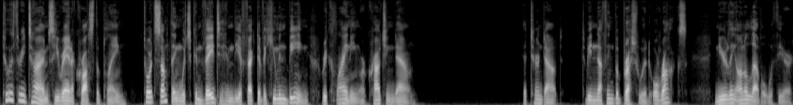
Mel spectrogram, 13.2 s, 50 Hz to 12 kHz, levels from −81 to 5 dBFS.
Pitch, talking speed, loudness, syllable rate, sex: 100 Hz, 190 wpm, -20 LUFS, 5.6 syllables/s, male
